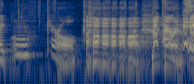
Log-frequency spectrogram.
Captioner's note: laughs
